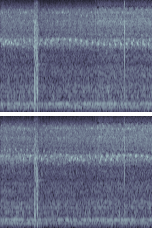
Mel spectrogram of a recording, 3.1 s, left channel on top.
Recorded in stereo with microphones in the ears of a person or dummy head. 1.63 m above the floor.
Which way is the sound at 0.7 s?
15° left (ahead or behind).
